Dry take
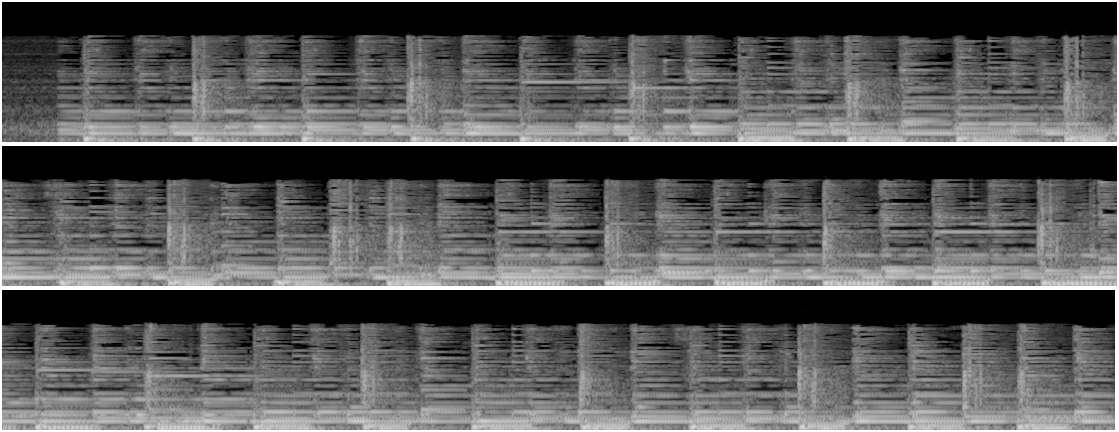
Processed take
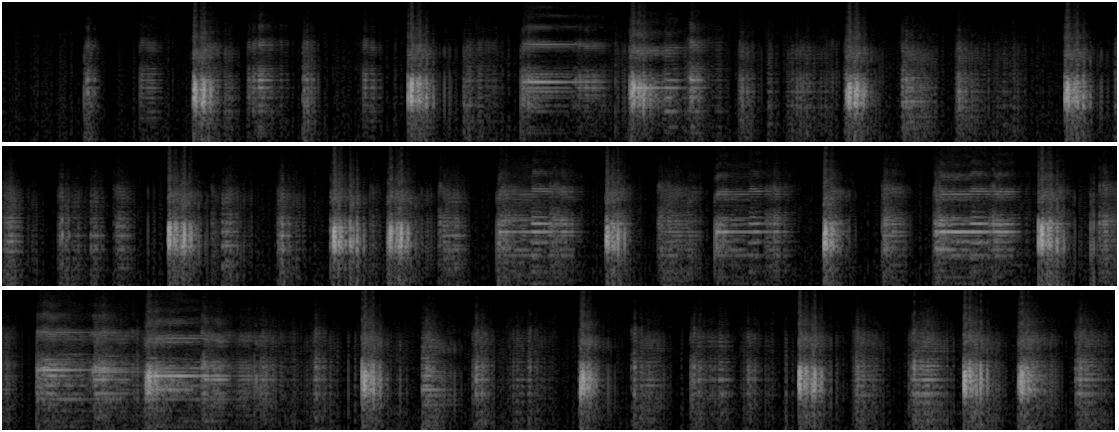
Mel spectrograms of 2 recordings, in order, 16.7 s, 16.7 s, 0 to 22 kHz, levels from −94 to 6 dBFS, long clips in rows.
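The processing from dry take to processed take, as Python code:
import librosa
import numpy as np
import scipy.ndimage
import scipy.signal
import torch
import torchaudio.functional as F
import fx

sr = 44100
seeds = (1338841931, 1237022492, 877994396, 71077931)

y = scipy.signal.sosfilt(scipy.signal.ellip(3, 1.0, 40, [1100.0, 2400.0], 'bandpass', fs=sr, output='sos'), x)
y = np.sign(y) * np.maximum(np.abs(y) - 10.0 ** (-35.0 / 20.0), 0.0)
y = fx.dmg_crackle(y, sr, seeds[0], per_s=330.0, level_db=-50.0)
y = fx.doubler(y, sr, ms=33.0, db=-9)
y = F.gain(torch.from_numpy(y), -5.5).numpy()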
